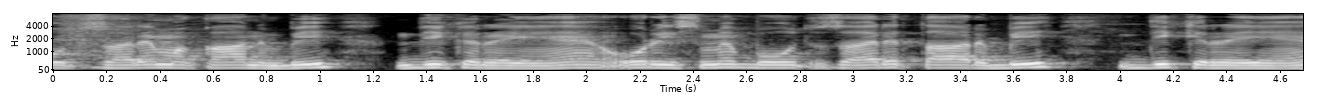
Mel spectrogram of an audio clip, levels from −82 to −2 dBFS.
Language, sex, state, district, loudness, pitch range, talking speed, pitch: Hindi, male, Uttar Pradesh, Shamli, -15 LUFS, 145-160 Hz, 190 wpm, 150 Hz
